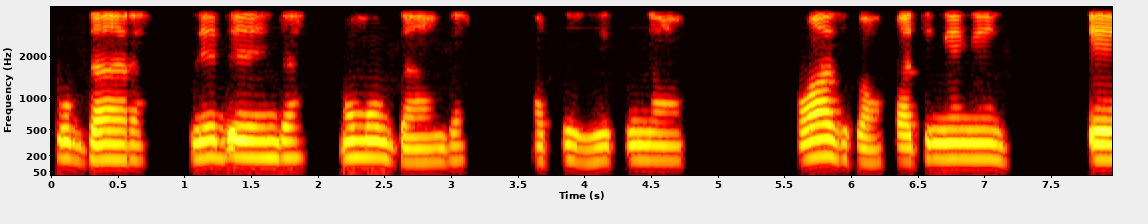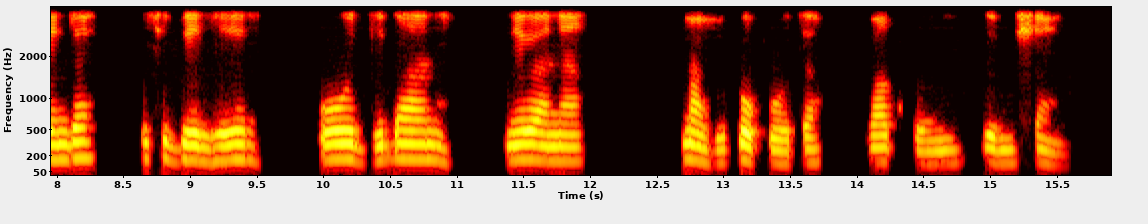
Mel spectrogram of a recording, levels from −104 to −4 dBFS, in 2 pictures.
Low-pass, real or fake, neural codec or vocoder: 3.6 kHz; fake; autoencoder, 48 kHz, 128 numbers a frame, DAC-VAE, trained on Japanese speech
